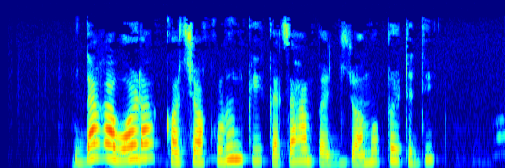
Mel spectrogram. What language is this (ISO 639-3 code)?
pus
